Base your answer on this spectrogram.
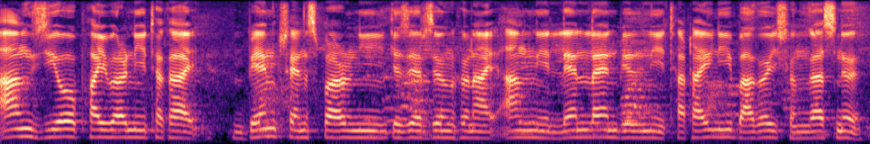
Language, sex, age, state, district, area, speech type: Bodo, male, 30-45, Assam, Kokrajhar, rural, read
